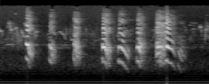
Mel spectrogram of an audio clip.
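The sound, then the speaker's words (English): A jackdaw gives a rapid run of about seven harsh, scratchy calls, fairly loud, with no voices and only a faint steady hum underneath. “Some cultures saw the jackdaw as a predictor of rain, others as a savior of crops, or possibly an omen of death.”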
